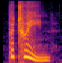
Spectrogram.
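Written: between

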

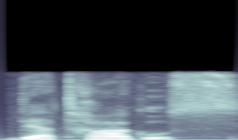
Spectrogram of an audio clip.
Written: tragus

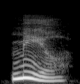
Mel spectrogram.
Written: meal

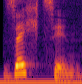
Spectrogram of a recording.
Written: sixteen

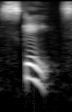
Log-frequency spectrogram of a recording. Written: skates

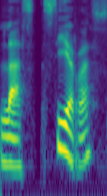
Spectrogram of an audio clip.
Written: saws

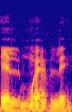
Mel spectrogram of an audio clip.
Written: cabinet

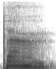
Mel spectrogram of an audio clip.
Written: peins

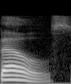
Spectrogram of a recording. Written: bells

